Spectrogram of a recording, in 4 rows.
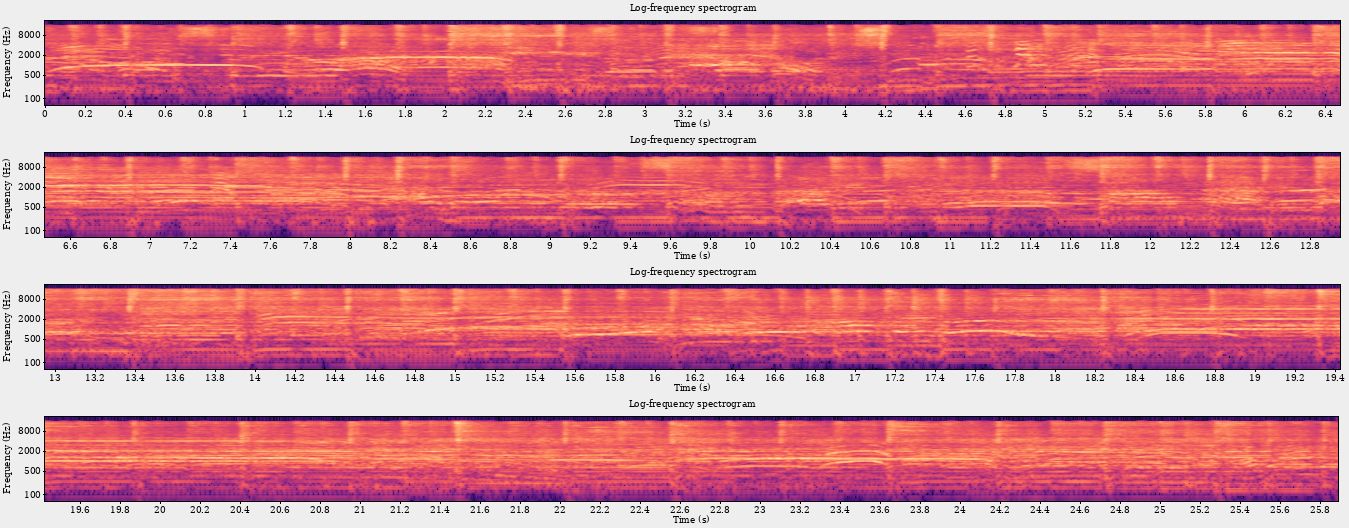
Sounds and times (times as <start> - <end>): Shout: 0.0 - 2.4, 3.0 - 11.7, 12.5 - 25.8
Music: 0.0 - 25.8
Singing: 0.0 - 25.8.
